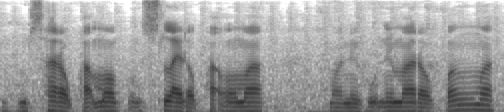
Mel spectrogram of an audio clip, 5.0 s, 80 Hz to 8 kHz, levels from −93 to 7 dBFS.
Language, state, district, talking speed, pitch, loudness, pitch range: Kokborok, Tripura, West Tripura, 145 wpm, 115 Hz, -18 LUFS, 105-115 Hz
